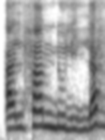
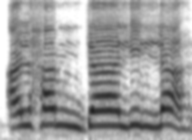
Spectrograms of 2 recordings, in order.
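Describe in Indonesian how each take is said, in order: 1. Vokal setelah hamd adalah u. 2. Vokal setelah hamd adalah a. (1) "Daripada baris depan" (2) "kamu baca jadi baris atas"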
